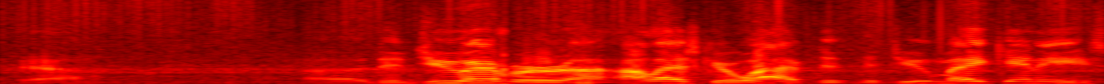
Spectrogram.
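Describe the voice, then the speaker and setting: Speaking at a fairly slow pace, a man has a fairly high pitch. It is an ordinary speaking voice. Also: ordinary pitch variation. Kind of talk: interview, casual reminiscing.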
